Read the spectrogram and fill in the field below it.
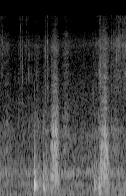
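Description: Bees buzzing close by at a beehive, a dense droning hum with a couple of louder swells as insects pass near.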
